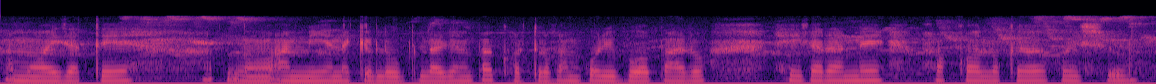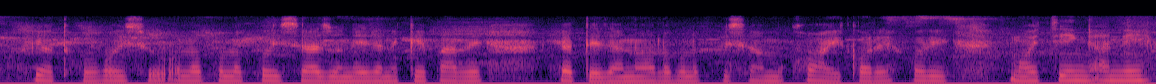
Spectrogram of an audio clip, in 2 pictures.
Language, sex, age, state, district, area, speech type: Assamese, female, 30-45, Assam, Darrang, rural, spontaneous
